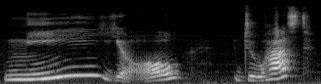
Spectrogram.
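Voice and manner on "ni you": careful Mandarin tones on Ni you; second and third tone. Shown as a demonstration. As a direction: draw Ni upward, then dip on you. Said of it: "zweiter und dritter Ton".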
